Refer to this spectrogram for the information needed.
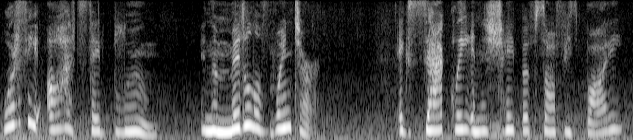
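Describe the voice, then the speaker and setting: Woman playing earnest young woman, higher-pitched. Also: dark tone, a little hiss or hum, lightly acted. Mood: urgent, pleading. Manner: halting, earnest, pleading. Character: earnest, anxious young woman with secret timeline-hopping power. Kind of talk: naturalistic video game drama acting.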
